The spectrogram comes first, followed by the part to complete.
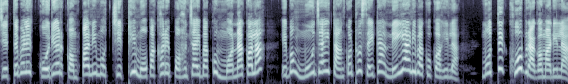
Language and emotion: Odia, angry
